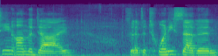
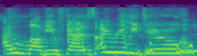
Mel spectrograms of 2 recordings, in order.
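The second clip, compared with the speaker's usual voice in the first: gushing; 8 semitones higher, 7 dB louder, slower than usual. Real, not acted. Player gushing over ally's help.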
